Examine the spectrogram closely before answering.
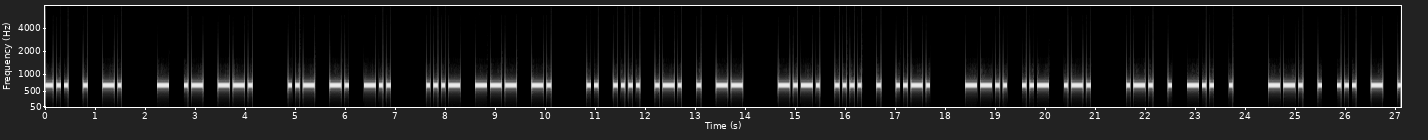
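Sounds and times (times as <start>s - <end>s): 
CW Morse code beeps: 0.0s - 0.4s, 1.2s - 1.6s, 2.2s - 4.2s, 4.9s - 7.0s, 7.6s - 10.2s, 10.8s - 14.0s, 14.7s - 17.8s, 18.4s - 21.0s, 21.6s - 23.9s, 24.5s - 27.1s.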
